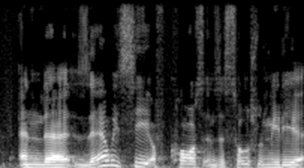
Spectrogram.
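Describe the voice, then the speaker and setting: A man of medium pitch with a German accent, at a moderate pace. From Germany. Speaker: tech entrepreneur, panelist. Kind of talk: panel discussion.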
